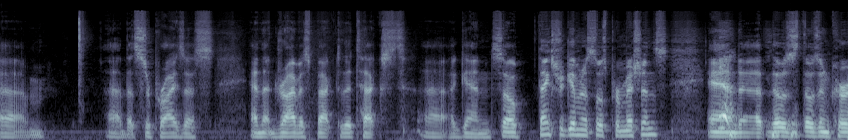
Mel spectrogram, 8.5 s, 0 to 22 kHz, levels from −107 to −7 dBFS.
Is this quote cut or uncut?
uncut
